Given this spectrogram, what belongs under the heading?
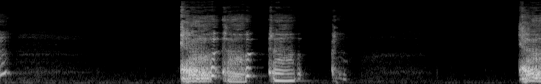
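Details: Quick run of about five loud, harsh, barking coughs with rough chesty quality, productive-sounding; self-described as a little wheezy, a little chesty, barking as always, within a 5-minute bad coughing fit: chesty barking cough.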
